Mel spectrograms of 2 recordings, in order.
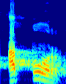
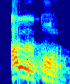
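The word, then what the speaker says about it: الطور: Ah, maka dia dilebur jadi atur. Ah, bukan lagi altur, tapi atur.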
